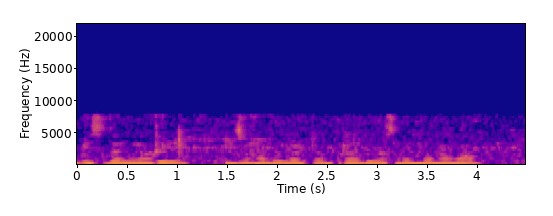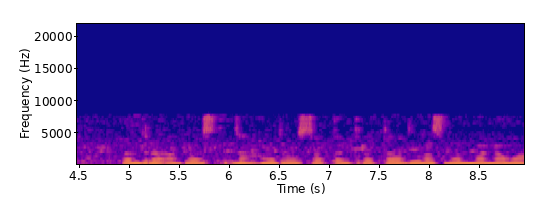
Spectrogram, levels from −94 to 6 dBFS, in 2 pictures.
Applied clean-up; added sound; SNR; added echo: classical method Wiener filter.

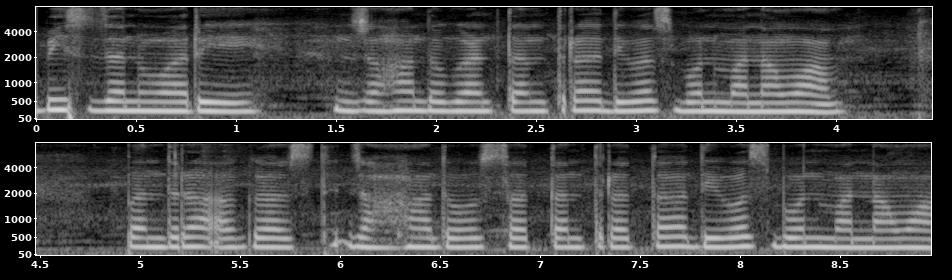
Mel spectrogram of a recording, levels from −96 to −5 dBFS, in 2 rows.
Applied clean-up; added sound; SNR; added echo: none; none; none; none.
